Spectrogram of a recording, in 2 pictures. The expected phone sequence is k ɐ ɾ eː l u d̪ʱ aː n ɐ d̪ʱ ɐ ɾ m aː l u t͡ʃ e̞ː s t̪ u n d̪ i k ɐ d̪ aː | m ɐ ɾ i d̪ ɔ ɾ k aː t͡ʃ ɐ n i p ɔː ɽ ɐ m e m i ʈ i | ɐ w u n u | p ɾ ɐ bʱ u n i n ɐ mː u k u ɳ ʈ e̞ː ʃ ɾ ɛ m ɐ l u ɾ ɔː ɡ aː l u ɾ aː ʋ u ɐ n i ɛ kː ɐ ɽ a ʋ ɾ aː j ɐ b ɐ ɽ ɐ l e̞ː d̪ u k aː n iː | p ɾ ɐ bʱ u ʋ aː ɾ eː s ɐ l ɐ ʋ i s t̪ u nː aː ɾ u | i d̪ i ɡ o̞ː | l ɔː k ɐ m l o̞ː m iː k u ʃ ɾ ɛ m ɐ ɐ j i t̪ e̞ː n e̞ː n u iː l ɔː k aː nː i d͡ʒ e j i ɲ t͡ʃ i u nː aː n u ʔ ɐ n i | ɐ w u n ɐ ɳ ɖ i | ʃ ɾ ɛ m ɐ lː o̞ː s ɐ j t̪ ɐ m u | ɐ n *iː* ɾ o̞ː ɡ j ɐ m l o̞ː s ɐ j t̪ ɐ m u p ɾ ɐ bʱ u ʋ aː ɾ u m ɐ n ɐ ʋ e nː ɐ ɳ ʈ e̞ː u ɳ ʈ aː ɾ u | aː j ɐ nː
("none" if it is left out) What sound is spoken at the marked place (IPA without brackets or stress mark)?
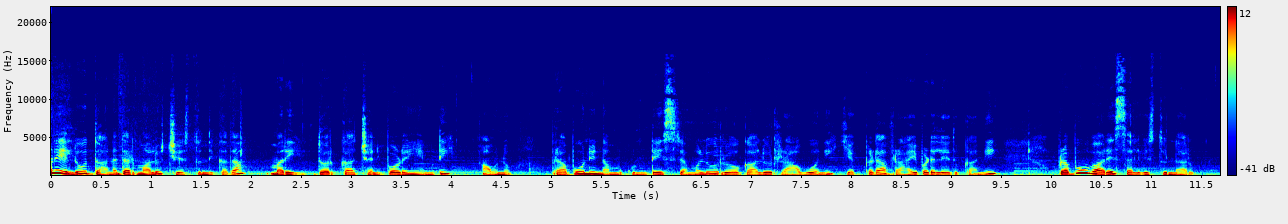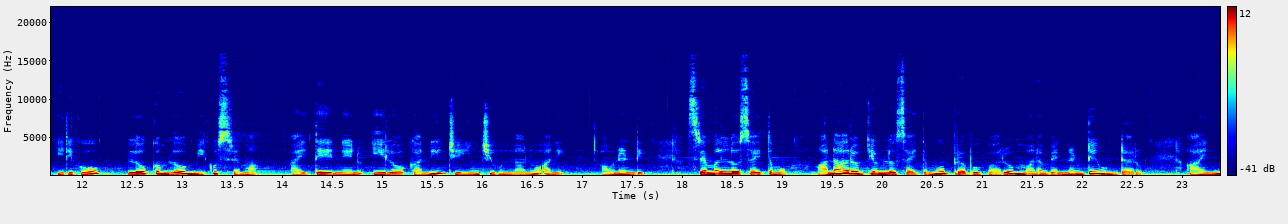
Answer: aː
